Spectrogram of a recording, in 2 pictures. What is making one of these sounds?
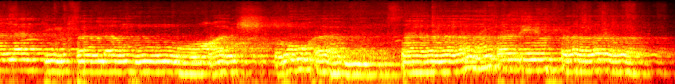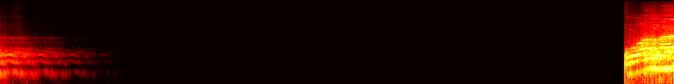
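A young man sings loudly through a microphone, with long held notes.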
